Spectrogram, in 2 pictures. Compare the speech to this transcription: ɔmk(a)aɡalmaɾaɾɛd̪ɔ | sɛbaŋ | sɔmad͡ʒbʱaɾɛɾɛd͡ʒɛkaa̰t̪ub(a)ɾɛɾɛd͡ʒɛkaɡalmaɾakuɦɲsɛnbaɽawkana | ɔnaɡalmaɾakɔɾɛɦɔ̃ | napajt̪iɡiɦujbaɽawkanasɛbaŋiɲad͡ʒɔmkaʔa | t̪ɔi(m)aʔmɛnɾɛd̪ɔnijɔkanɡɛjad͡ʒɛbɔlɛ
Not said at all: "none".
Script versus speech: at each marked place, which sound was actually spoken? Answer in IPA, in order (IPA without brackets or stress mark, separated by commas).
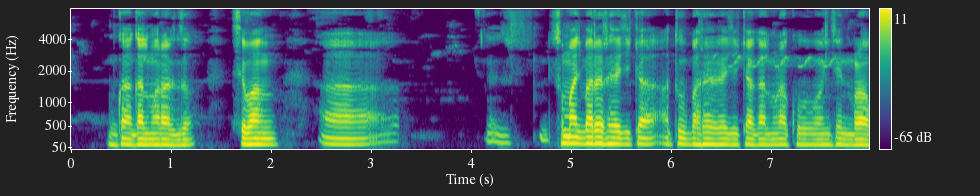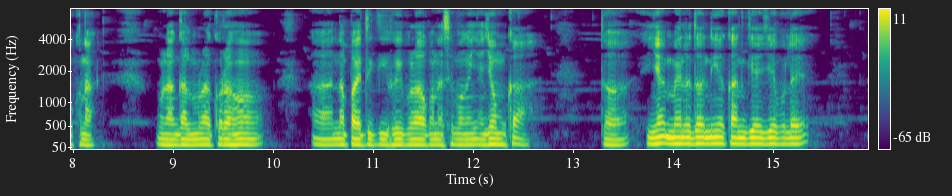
a, a, ɲ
